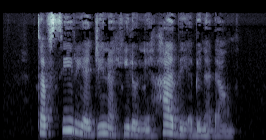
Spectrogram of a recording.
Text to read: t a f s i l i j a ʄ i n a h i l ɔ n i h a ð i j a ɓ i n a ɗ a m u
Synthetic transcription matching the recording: t a f s i ɾ i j a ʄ i n a h i l ɔ n i h a ð i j a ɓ i n a ɗ a m u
